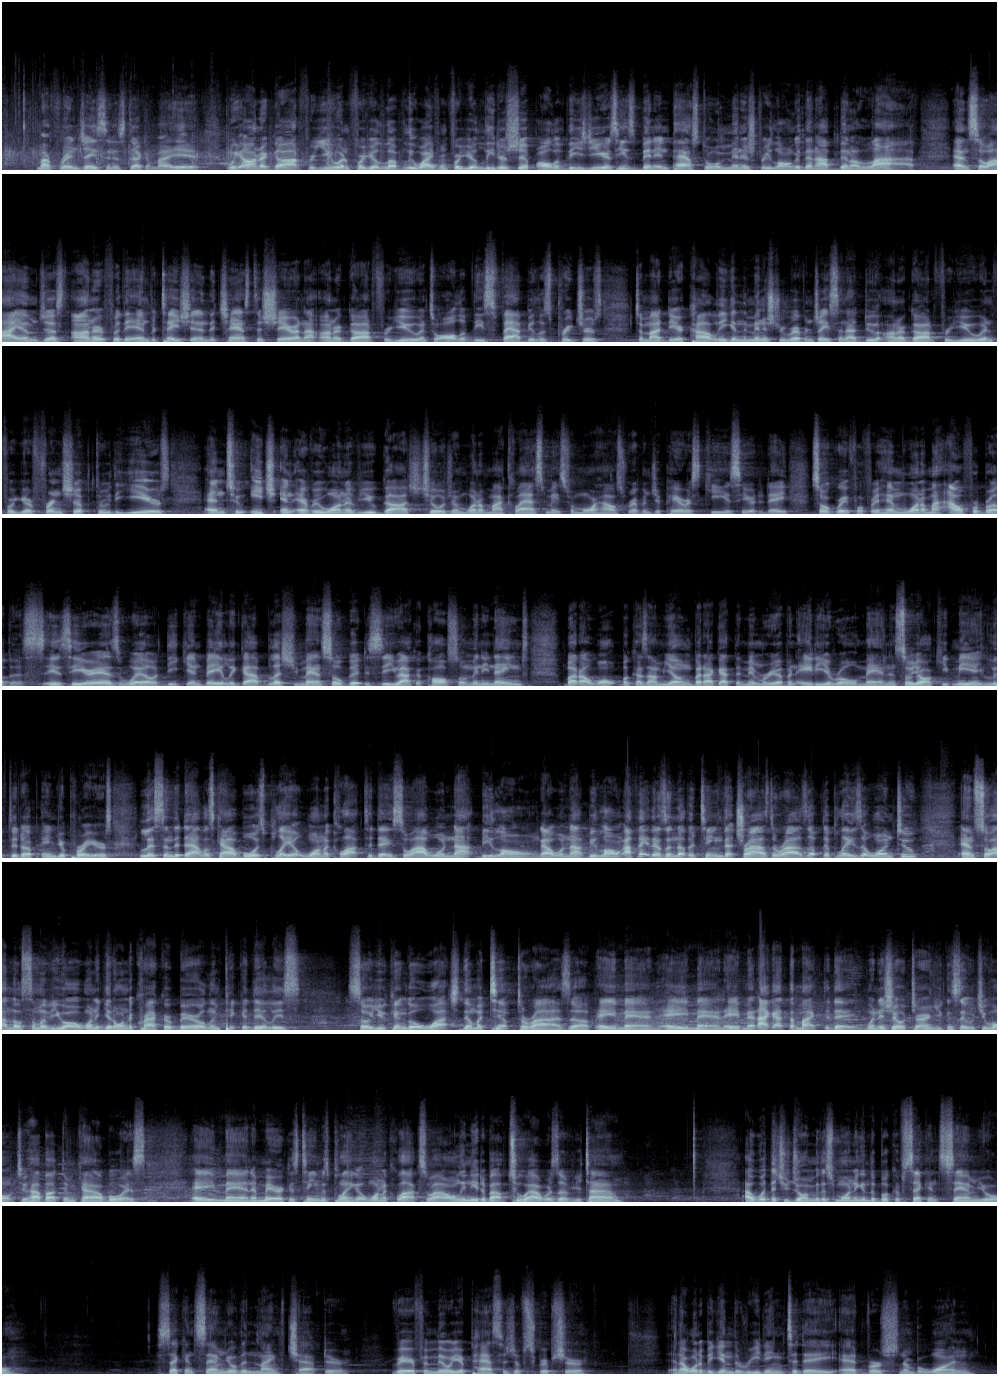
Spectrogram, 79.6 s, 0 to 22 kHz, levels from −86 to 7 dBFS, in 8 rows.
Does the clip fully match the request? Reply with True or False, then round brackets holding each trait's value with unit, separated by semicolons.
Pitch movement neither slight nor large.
True (4.4 semitones)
